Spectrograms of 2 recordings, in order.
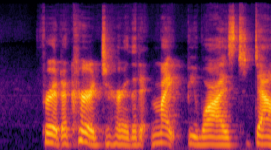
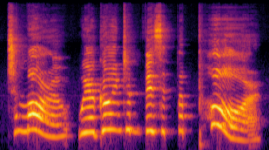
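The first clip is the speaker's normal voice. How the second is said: the word poor spat out with disgust; disgusted snob spitting the word poor; 5 dB louder than usual. Acted. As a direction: spit poor like a rotten seed. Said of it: "spit out the word poor".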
